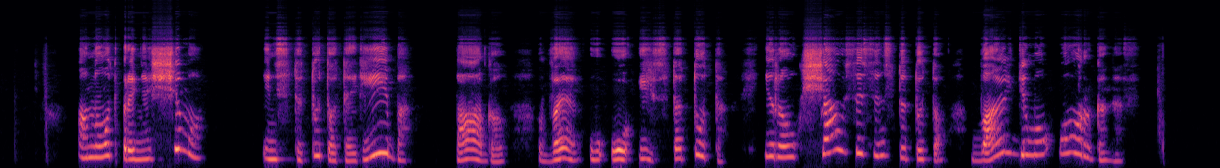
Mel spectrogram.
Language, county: Lithuanian, Alytus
